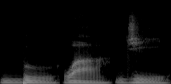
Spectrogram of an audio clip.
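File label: "buwaji", concatenated syllables; Affixing experiment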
